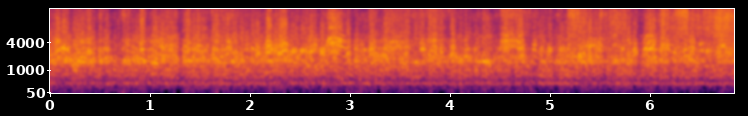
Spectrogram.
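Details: Black-headed gulls swarming for bread at a swan wintering place in Ibaraki, Japan, in December 2017. A busy chorus of scratchy, overlapping calls with a few higher squeals standing out above the crowd noise.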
